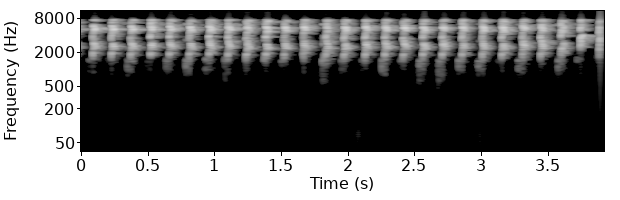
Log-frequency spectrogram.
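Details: 'Minor' tone song of a lovebird, meant for training other lovebirds to sing: steady, rapid series of scratchy, high-pitched chirps, about seven a second, without pause, in a quiet setting.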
